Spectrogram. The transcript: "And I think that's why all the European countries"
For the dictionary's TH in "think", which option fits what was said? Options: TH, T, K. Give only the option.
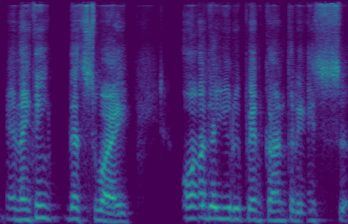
T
